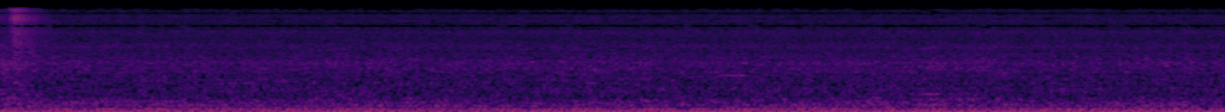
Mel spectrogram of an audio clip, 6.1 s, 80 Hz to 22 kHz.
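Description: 2017 Honda HR-V's engine idling, a steady low hum heard from inside the cabin.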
